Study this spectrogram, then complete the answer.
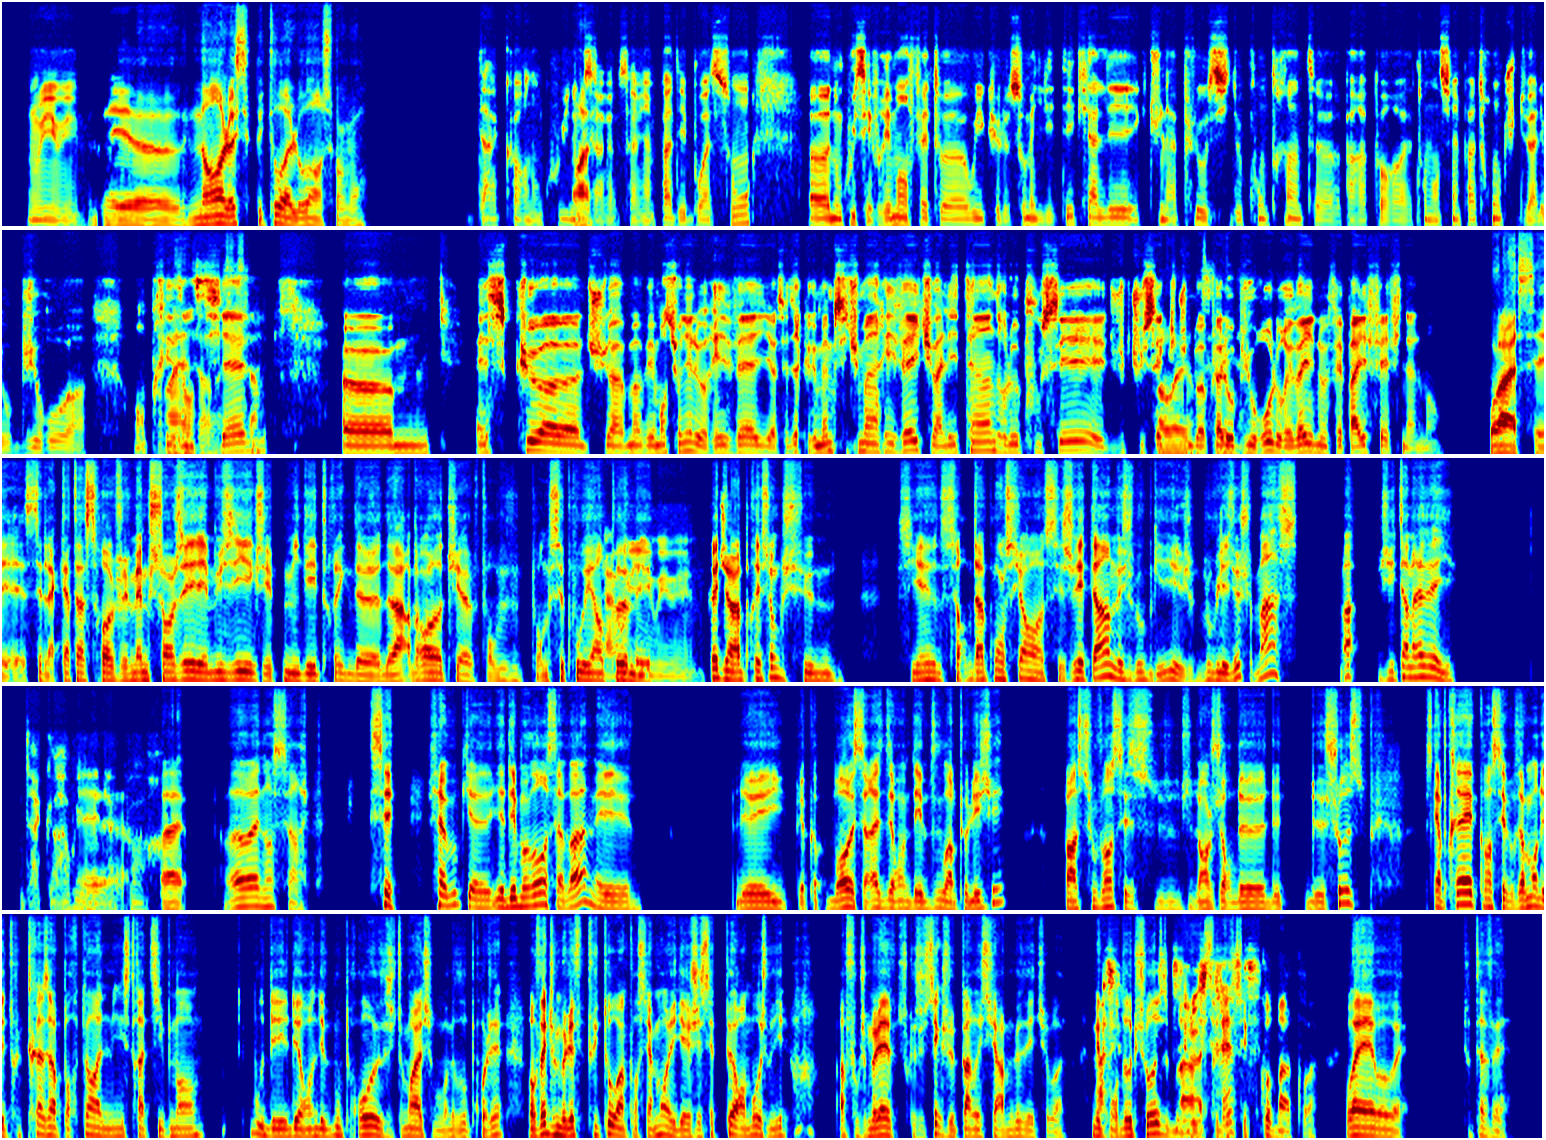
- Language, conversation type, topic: French, advice, Incapacité à se réveiller tôt malgré bonnes intentions
- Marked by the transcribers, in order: drawn out: "Hem"; chuckle; other background noise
